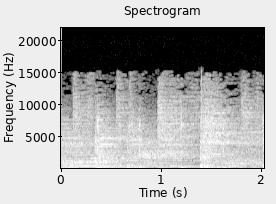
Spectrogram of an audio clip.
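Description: Live gospel worship music: a choir singing over electric guitar and drums, with a steady beat.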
